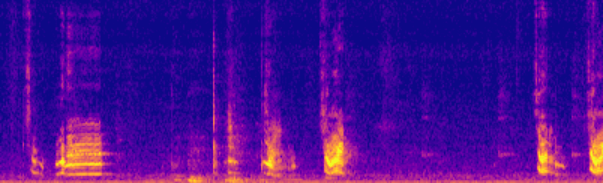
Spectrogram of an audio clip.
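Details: Household Indian ringneck parakeet talking in Punjabi, the jaikara "jo bole so nihaal": a steady nasal syllable, then scattered short raspy words several seconds apart, with a low human voice briefly underneath.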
